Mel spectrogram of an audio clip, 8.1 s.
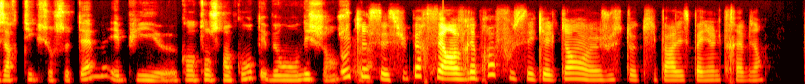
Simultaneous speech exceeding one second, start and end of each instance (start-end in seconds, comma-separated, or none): none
